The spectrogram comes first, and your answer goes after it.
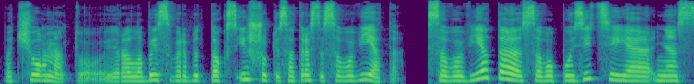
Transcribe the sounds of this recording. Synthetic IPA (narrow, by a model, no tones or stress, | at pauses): ʋɐt̪ʃʲuɔmʲɛt̪ʊ̰iːɾɐlˠɐbɐɪsʋɐɾʲbʲɪt̪oːksɪʃʊkʲɪsɐt̪ɾɐsʲt̪ʲɪsɑːʋoːʋʲiɛt̪ɑ̰ | sɑːʋoːʋʲiɛt̪ɑsɑːʋoːpoːzʲɪt̪t͡s̪ʲɪjɛnʲɛs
